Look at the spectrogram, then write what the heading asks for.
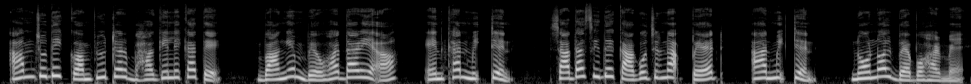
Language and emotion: Santali, neutral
